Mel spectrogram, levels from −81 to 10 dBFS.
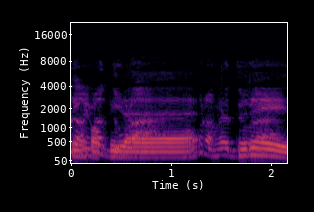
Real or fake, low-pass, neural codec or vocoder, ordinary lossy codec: real; 19.8 kHz; none; MP3, 48 kbps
